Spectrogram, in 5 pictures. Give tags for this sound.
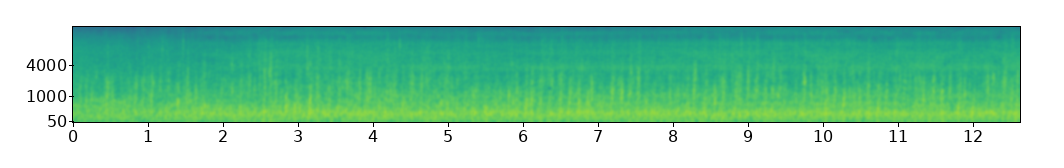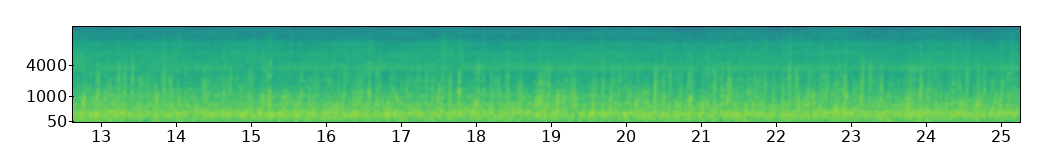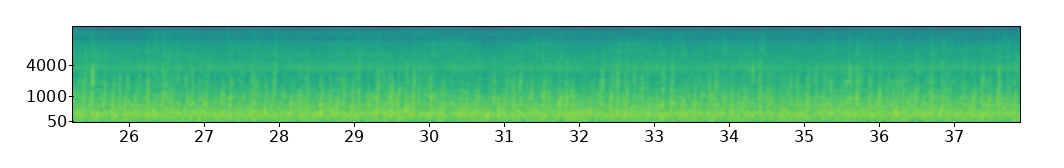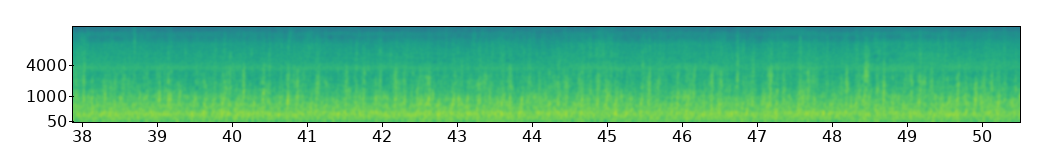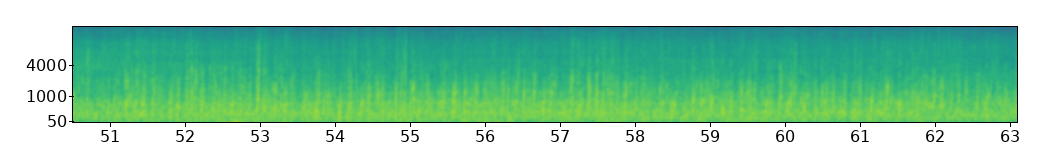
nature volcano iceland hotspring flickr geothermal bubbling field-recording

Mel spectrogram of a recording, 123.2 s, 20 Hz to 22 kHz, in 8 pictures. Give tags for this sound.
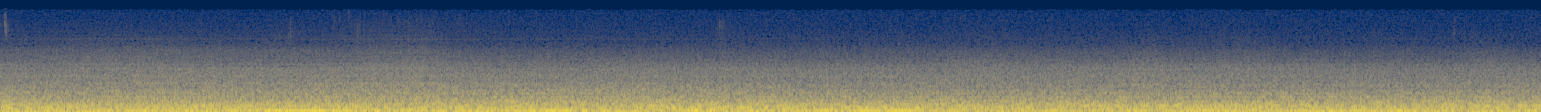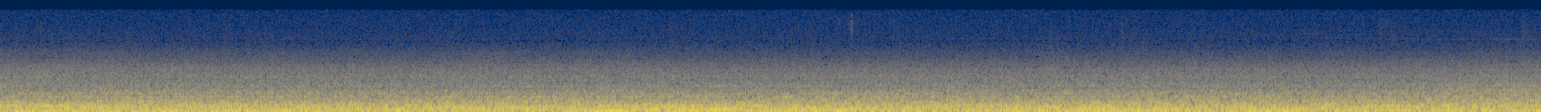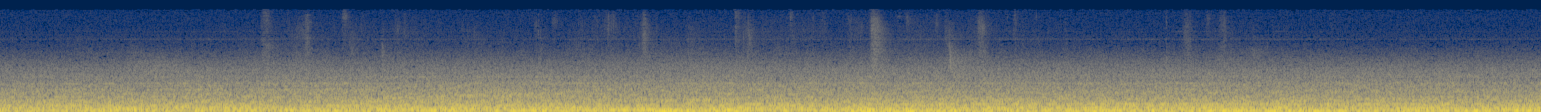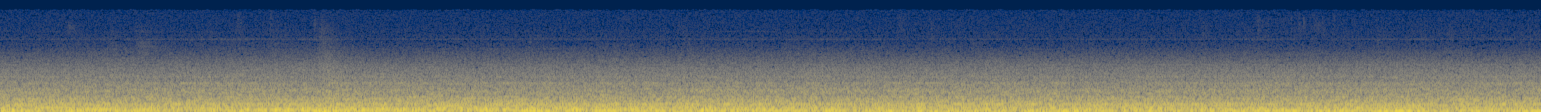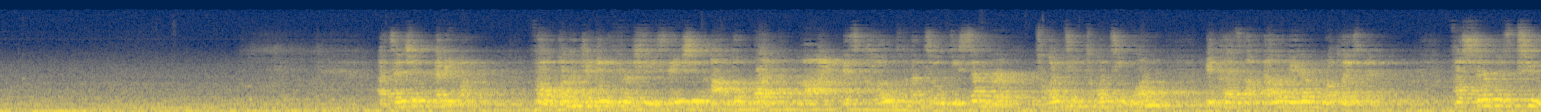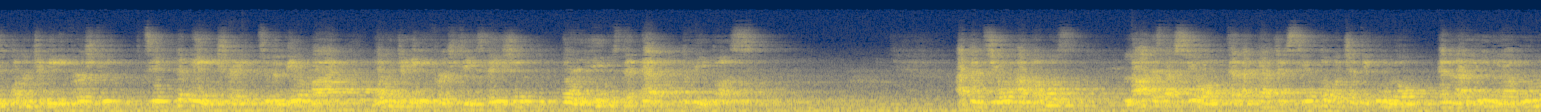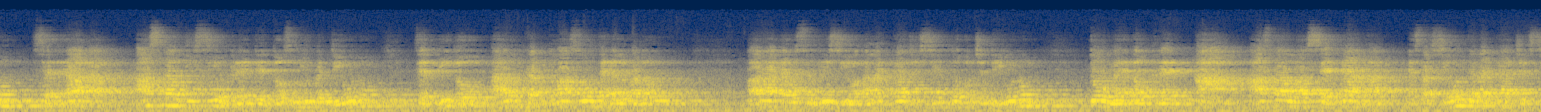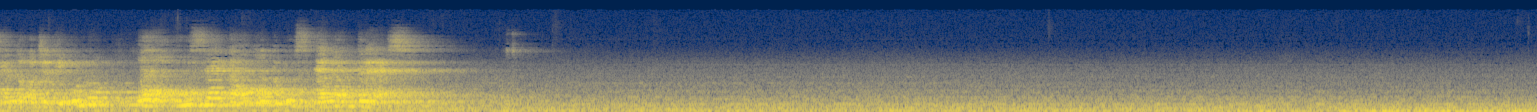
1-train IRT MTA NYC New-York-City Spanish-announcement ambiance announcement arrival departing departure field-recording metro platform railway railway-station station subway subway-announcement subway-platform train train-station transit underground west-side

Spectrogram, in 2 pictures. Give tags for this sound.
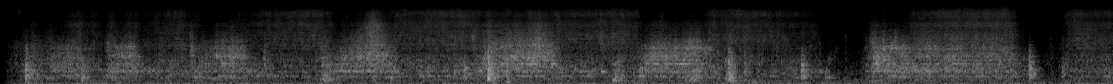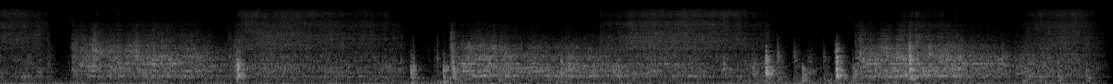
plastic lait bucket traire plastique seau full traite Milking vre Goat ch plein milk

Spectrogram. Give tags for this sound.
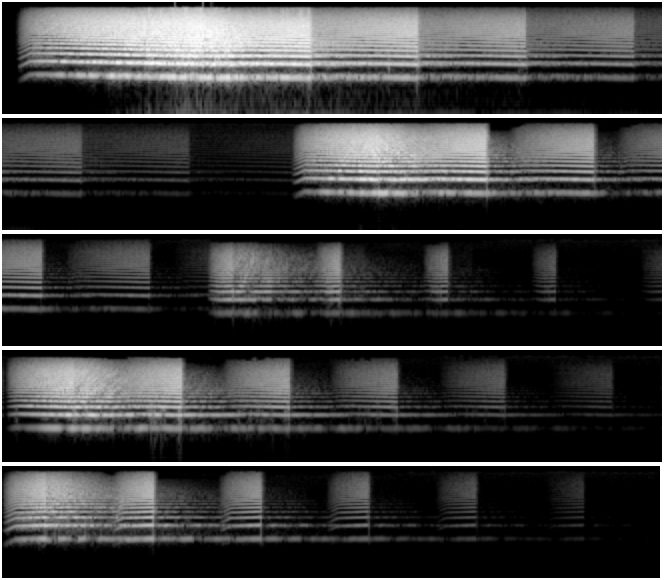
synthedit rasta scifi siren fx reverb reggae effect space dub alarm synthesized

